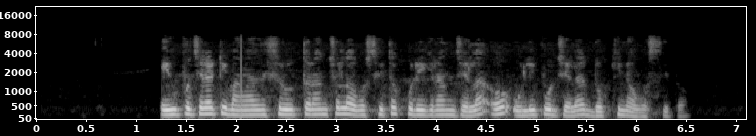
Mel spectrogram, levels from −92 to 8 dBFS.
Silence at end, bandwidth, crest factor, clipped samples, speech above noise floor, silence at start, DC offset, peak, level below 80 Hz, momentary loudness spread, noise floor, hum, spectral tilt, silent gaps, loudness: 0.65 s; 7.2 kHz; 16 dB; under 0.1%; 63 dB; 1.25 s; under 0.1%; -4 dBFS; -58 dBFS; 8 LU; -83 dBFS; none; -9 dB/octave; none; -21 LUFS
